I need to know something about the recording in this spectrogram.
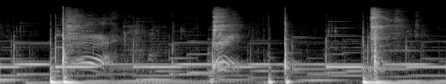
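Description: Javanese gamelan playing battle music for a wayang kulit fight, cut through by loud, sharp knocks and clatters from the dalang's wooden cempala and metal keprak plates. The knocks come in quick pairs, about seven in all, some ringing on briefly.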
